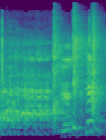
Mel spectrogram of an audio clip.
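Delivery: slow, laughing ad tagline; hard sell ad. Pretend. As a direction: announce it like a slogan. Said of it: "say it like an advertisement".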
